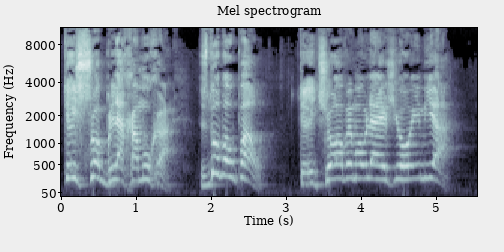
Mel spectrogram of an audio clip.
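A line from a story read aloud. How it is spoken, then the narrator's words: Shouted. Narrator (Ukrainian): закричав Стен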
